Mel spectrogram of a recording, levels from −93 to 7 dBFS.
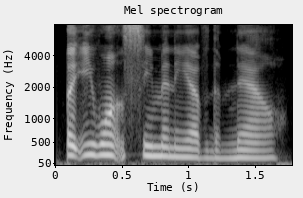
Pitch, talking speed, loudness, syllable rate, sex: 180 Hz, 270 wpm, -19 LUFS, 5.5 syllables/s, female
